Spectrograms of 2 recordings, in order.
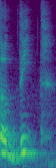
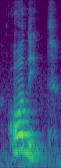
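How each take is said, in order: First: The stress is on the second syllable. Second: The stress is on the first syllable. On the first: The speaker calls it wrong. "It's not audit" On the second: The speaker calls it right. "the stress does not fall on the last syllable"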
